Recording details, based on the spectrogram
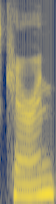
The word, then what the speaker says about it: Karen: It's Karen, K A R E N.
